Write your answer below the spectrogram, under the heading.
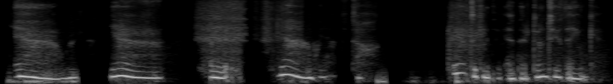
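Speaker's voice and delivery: soft, whispery mock radio host voice.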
